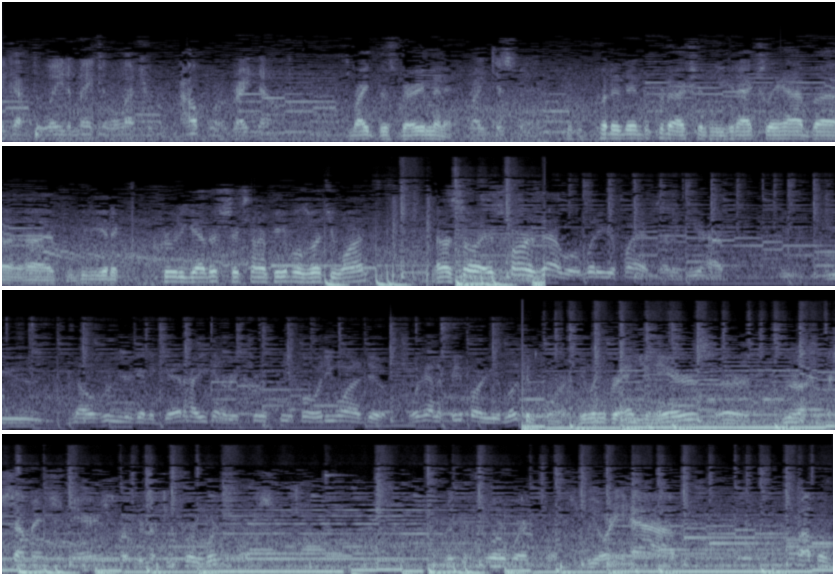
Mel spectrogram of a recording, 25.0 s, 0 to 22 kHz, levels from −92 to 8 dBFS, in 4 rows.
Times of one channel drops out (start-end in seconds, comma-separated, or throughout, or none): none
